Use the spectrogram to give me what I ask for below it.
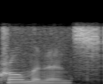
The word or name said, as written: chrominance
